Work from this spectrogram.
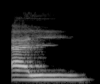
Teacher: जब लाम को बोला जाता है, तो कोई फ्लो ऑफ ब्रेथ नहीं होगी। अल, clear, without any flow of breath, you will say rest of the letters which are part of jar। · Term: जहर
